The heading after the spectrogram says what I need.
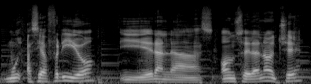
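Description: A man with a Rioplatense Argentine accent co-hosting a comic radio show, reading mock news in a deadpan way. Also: mid-range voice, moderate pace, faint music behind. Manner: deadpan newsreader delivery. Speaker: radio co-host. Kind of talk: mock news reports and banter.

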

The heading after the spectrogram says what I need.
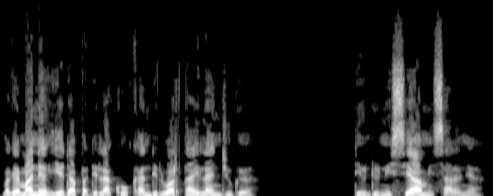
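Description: A man reading an opinion essay aloud in a measured, serious narration. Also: low voice, no room sound, studio quality. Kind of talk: scripted narration.

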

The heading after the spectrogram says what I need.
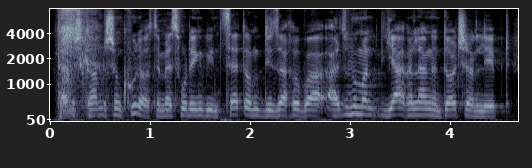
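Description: A man's voice: fairly high pitch, fairly even intonation, quick pace, a little mellow. A man co-hosting a casual podcast, joking with dry, wry humor. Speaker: podcast co-host, comedian. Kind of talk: casual banter.

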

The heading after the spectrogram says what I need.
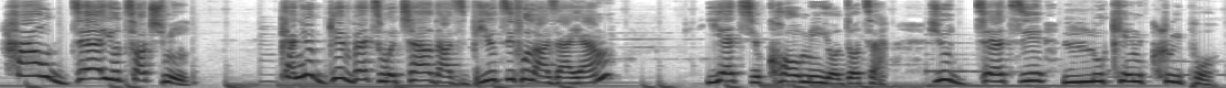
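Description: A woman's voice: on the high side, lively intonation, slow pace, faint music behind, pitched above the performer's own voice. A woman voicing a vain, rude young village girl who snaps contemptuously, in a storybook tale. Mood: scornful. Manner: snapping, contemptuous.

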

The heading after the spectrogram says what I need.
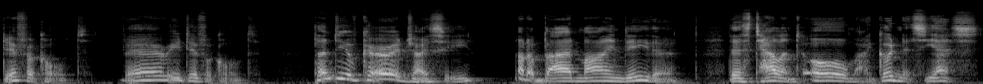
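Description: A man voicing a wise, probing old magic hat that muses slowly and coaxes, with a gravelly voice. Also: a little high, lively intonation, fairly bright tone, full character voice. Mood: musing. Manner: musing, drawn-out and coaxing.

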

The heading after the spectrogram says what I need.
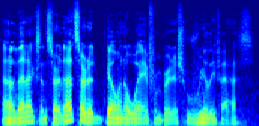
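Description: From his home beside a marina, a man in his twenties from Florida hosts a solo podcast, speaking at a moderate pace in a medium-pitched, slightly mellow voice. He rambles casually and mocks himself, and the recording sounds dry.

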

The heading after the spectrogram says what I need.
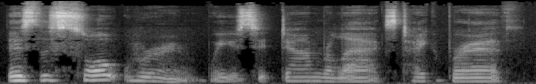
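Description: A woman's voice: on the low side, steady tone, slow, gravelly, dark tone. A woman giving informative travel commentary with personal asides, conversational and explanatory. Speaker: cruise travel presenter.

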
